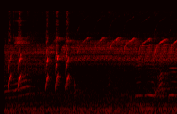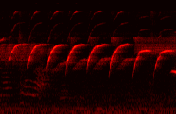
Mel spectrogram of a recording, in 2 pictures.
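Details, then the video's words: Canary song used as a lure to get a silent caged canary singing again: clear whistled notes, then a fast run of repeated upward-curving sweeps, several per second, with faint background hiss. "Pancingan burung kenari macet dijamin ampuh untuk bunyi kembali"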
